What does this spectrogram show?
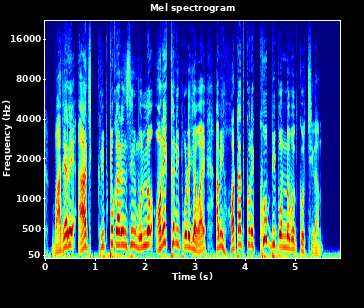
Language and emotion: Bengali, surprised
